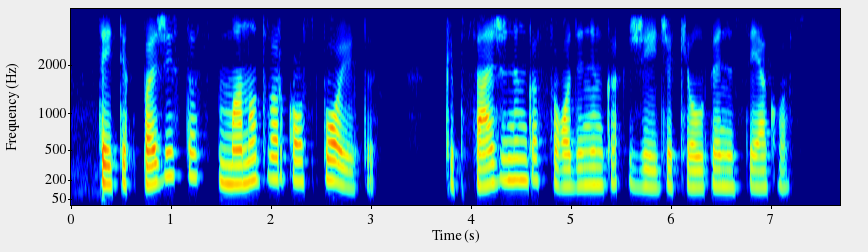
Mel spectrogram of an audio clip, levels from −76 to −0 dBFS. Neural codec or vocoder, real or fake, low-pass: none; real; 3.6 kHz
